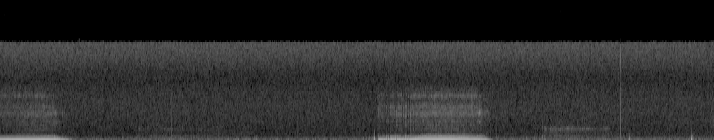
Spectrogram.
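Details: English bulldog snoring while asleep: two loud, rattling, low-pitched snores about five seconds apart, each lasting over a second, in a quiet room; snoring.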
